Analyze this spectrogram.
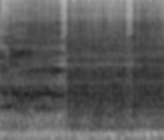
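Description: A loud, harsh tire skid from a car crash sound effect, a continuous high screech with brief wavers in the middle, lasting about two seconds with no voices.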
